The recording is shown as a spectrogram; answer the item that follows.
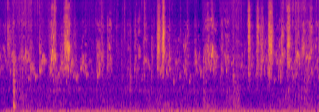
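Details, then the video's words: Budgies in an aviary singing and playing, with scattered harsh squawks and short chirps, quieter and more spaced out, against a strong low hum. "BUDGIES SINGING PLAYING"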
